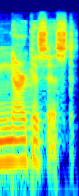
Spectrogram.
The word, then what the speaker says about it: narcissist: It should be narcissist. The guy who fell in love with his reflection was Narcissus. The C is hard in Latin.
